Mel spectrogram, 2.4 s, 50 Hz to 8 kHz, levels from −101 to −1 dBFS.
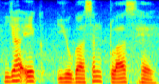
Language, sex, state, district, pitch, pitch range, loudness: Hindi, male, Uttar Pradesh, Lucknow, 135 Hz, 130-165 Hz, -15 LUFS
